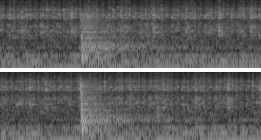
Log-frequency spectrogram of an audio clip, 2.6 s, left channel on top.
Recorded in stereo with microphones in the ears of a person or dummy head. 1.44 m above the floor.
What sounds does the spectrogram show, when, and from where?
0.8 s a cupboard door: 75° right (ahead or behind), 0.9 m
